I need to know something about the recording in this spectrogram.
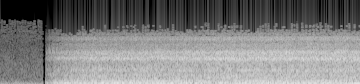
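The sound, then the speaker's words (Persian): A fully electric two-seat airplane, built by an aviation company in Slovenia and the first fully electric aircraft certified to fly by the European Aviation Safety Agency, flies by, its steady, loud whirring drone with a tonal hum kicking in abruptly after a brief quieter moment and holding constant, with no voices. “اولین مجوز پرواز یک هواپیمای برقی از آژانس ایمنی هوانوردی اروپا.”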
